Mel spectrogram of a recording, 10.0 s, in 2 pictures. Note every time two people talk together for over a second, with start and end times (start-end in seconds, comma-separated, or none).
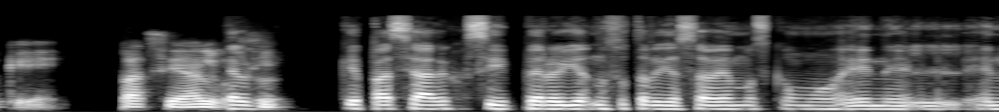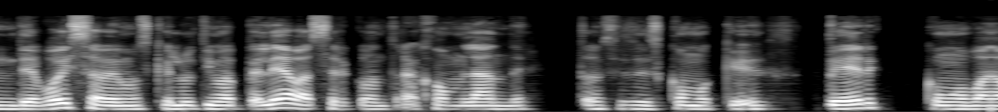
none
